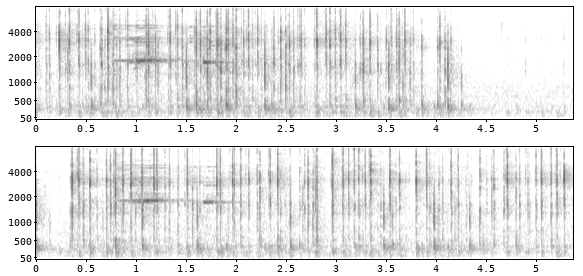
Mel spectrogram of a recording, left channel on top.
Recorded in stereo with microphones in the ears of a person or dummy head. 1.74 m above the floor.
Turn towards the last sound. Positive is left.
turn(degrees=75)  # may be behind; listen again after turning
